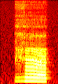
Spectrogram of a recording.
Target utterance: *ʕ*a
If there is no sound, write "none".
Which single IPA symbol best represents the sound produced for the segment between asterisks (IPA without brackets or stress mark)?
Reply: ɦ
